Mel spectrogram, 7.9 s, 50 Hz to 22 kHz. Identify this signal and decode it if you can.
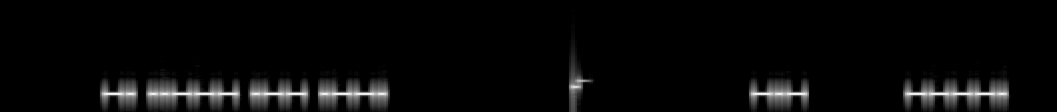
Morse code, heard as a keyed tone, about 28 wpm, spaced as for 19 wpm, 700 Hz. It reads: N2WP K9
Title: USA Call Signs - 4 Characters - 6x Character Spacing - 28wpm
